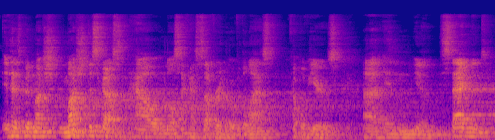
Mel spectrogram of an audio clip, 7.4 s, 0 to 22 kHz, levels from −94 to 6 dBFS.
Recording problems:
off-mic speech; far
echo of what is said; noticeable; throughout; 130 ms later, 15 dB below the speech
room echo; noticeable; dies away in 0.8 s
murmuring crowd; faint; throughout; 25 dB below the speech

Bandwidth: 14.5 kHz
